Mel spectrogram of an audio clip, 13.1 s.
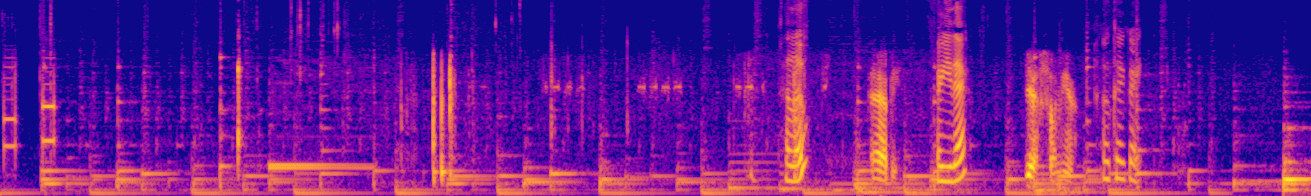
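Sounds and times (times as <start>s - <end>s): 
telephone keypad dialing tones: 2.6s - 4.0s
speech: 7.9s - 11.5s.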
